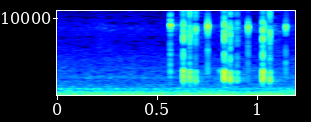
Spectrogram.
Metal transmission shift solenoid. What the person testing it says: when I shake it it's loose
